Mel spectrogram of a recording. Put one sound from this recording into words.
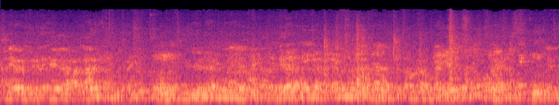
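A group of men and women sing together nearby.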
